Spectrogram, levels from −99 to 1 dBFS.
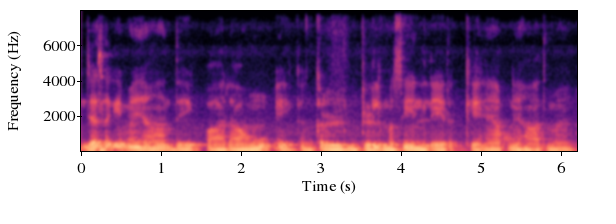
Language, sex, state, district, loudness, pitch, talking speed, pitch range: Hindi, male, Goa, North and South Goa, -15 LUFS, 125 Hz, 175 wpm, 120-130 Hz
